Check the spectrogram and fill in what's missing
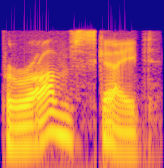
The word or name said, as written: perovskite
